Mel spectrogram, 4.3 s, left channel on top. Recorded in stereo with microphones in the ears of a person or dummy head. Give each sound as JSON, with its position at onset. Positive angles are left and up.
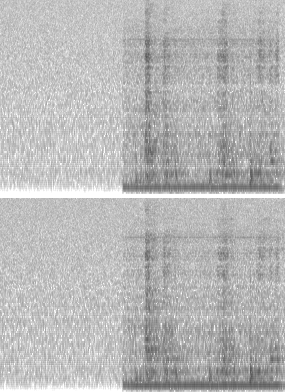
{"t": 1.8, "sound": "writing", "side_deg": 20, "distance_m": 6.0}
